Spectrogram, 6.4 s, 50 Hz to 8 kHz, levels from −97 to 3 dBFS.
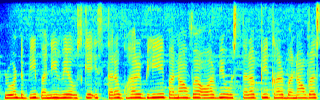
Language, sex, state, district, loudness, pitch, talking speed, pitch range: Hindi, female, Uttar Pradesh, Lucknow, -12 LUFS, 255 Hz, 195 wpm, 245-260 Hz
